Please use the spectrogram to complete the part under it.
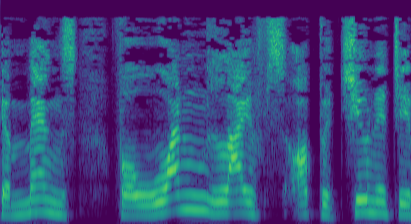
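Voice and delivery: high, loud, drawn-out spectral wail; lamenting ghost. Acted. The ghost laments a misused life to Scrooge, anguished wail. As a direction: cry out in anguished regret, stretching the last words.

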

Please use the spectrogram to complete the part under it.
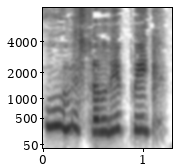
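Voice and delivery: high wailing cry; distraught high wail. Acted. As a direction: wail his name again. Wailing woman clings to him.

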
